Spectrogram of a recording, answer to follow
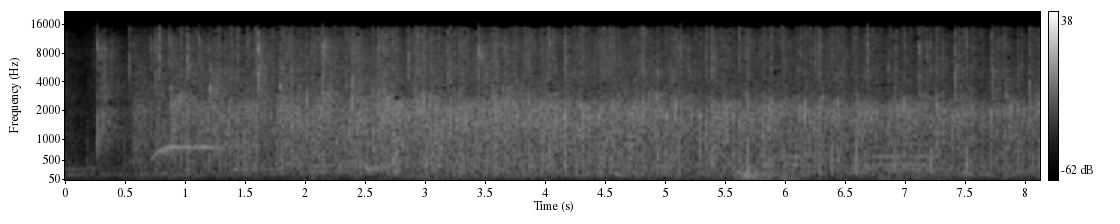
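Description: Concert audience applauding, starting just after the orchestra's final chord dies away and going on steadily, with a voice calling out about a second in.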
